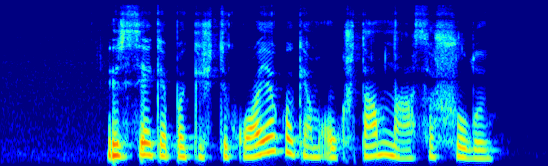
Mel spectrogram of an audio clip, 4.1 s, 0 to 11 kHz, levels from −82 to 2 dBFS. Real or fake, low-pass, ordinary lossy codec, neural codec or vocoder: real; 9.9 kHz; MP3, 96 kbps; none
